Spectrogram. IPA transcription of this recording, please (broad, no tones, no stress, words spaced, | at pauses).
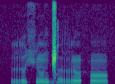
ruçũɡ͡ǁɤ rõ hɔ̃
